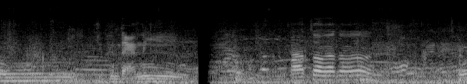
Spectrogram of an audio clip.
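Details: Cattle, a cute swaying cow stepping down from a truck amid sprayed water. A steady low moo opens, followed after a brief cut by people talking and wavering voiced sounds, with a constant background hum.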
